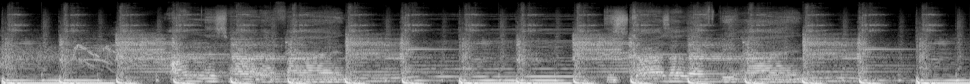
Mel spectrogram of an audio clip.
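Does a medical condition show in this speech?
No.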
